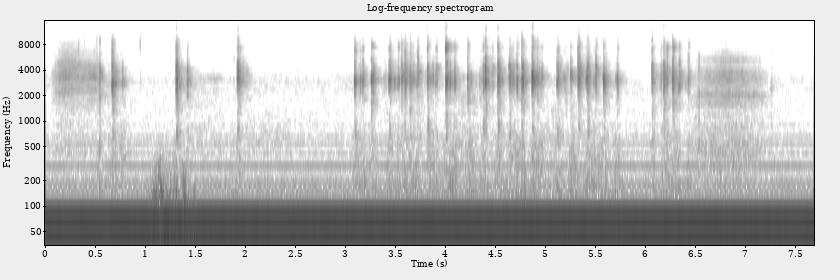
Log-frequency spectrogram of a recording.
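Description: Typing on a computer keyboard while a web address is entered into a Facebook account form, with bursts of quick clicky keystrokes over a steady low hum.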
